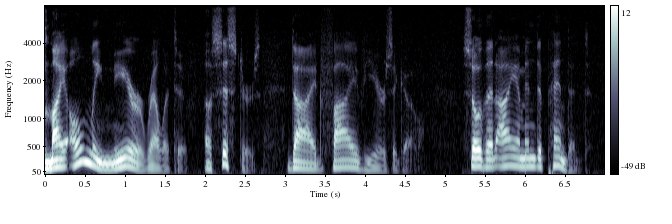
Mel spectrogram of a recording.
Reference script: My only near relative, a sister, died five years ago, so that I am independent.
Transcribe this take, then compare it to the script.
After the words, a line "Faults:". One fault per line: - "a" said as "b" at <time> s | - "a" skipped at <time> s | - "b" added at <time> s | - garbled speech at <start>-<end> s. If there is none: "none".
My only near relative, a sisters, died five years ago, so that I am independent.
Faults:
- "sister" said as "sisters" at 2.1 s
